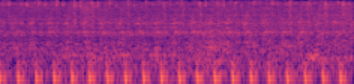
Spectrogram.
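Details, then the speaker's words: New Royal Enfield motorcycle at idle, before tappet adjustment: steady thumping about eight times a second with a dry clatter on top; loose tappets need clearance adjustment. "দেখেন আপনারা এখন এই গাড়ির ঝির শব্দ আসতেছে। যদিও গাড়িটা নতুন। এখন আমরা একটা ট্যাবিট মিলাচ্ছি।"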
